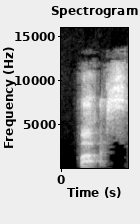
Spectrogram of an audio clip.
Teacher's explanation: it's going to be um a softer sound in English um you pronounce the b by putting the lips together and if you were to put your hand in front of your mouth there's like a little puff of air that comes out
